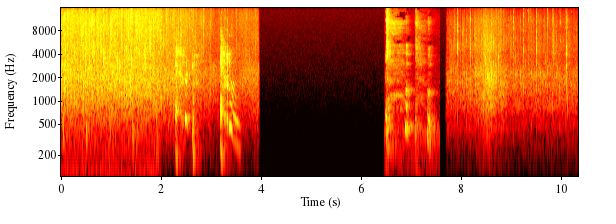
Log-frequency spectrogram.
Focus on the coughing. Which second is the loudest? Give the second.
3 s.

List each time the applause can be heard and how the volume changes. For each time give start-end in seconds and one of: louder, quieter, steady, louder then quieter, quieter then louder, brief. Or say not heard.
0.0-4.0 quieter
7.7-10.3 brief.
